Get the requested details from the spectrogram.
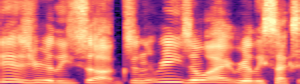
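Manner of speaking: put-on high, whiny little kid voice. Showing what they say to their subconscious mind, in a whiny little kid voice. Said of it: "I even pretend I have a little whiny kid voice".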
